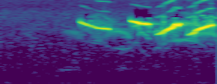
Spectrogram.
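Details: Tuíca-style song of a Bahia seedeater from Bahia, Brazil: a long falling whistle, then a level note and two rising slurs, cut off at a high final note, no other sounds.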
